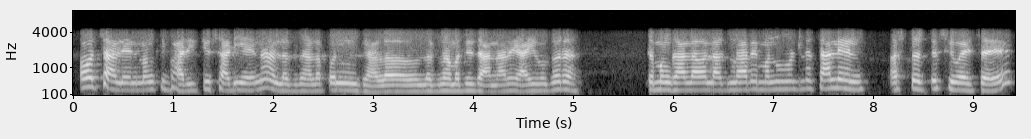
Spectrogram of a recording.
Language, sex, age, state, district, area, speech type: Marathi, female, 45-60, Maharashtra, Buldhana, rural, conversation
